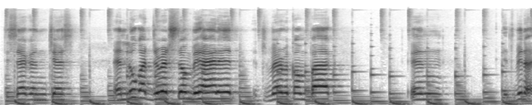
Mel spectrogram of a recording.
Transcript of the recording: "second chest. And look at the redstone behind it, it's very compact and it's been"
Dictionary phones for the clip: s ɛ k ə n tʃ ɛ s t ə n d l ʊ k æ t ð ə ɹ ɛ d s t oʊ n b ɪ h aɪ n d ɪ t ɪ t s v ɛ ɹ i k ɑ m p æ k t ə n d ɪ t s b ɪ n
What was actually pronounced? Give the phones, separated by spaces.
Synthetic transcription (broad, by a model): s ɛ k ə n tʃ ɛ s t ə n l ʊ k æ t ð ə ɹ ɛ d s t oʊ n b ɪ h aɪ n d ɪ t ɪ t s v ɛ ɹ i k ɑ m p æ k t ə n ɪ t s b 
